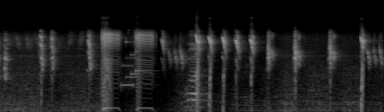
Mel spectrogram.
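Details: Long-tailed shrike singing in the fast, tightly packed 'roll speed rapat' style: sharp high chips and short buzzy bursts in quick irregular succession, with a brief low harmonic interruption near the start.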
